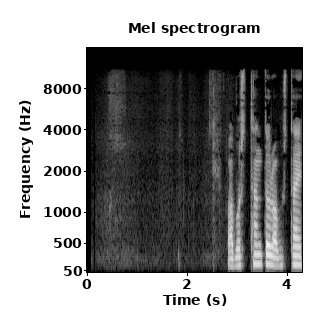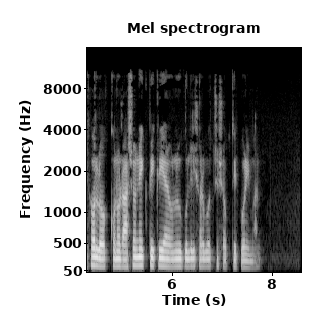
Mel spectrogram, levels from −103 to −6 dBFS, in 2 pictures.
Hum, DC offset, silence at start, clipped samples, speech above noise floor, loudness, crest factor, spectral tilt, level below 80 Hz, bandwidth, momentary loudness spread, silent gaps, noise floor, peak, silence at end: none; under 0.1%; 2.5 s; under 0.1%; 53 dB; -22 LUFS; 22 dB; -6.5 dB/octave; -72 dBFS; 11.5 kHz; 13 LU; none; -74 dBFS; -2 dBFS; 0.9 s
